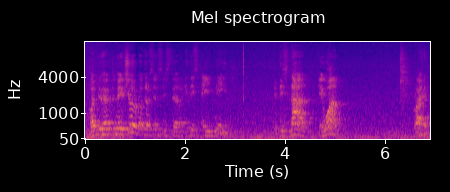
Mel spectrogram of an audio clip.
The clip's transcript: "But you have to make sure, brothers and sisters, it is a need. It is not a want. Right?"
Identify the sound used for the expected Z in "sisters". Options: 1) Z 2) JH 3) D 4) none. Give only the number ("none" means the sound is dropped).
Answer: 4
